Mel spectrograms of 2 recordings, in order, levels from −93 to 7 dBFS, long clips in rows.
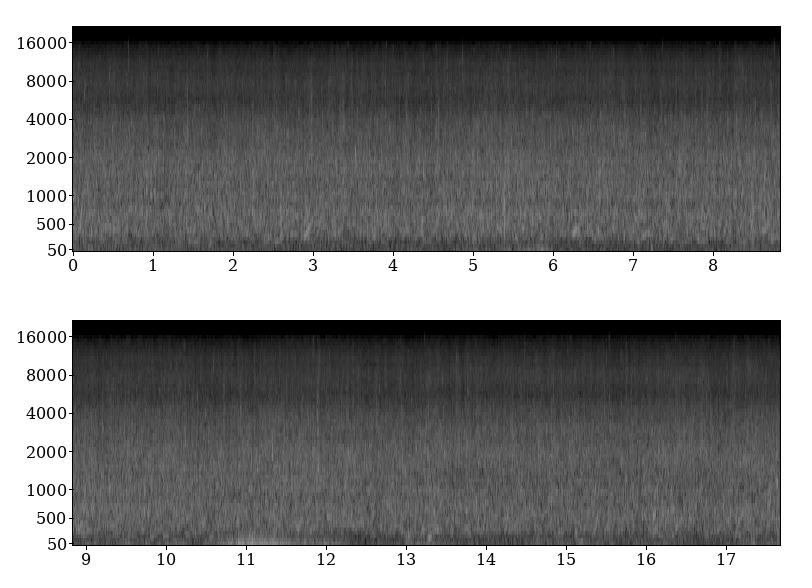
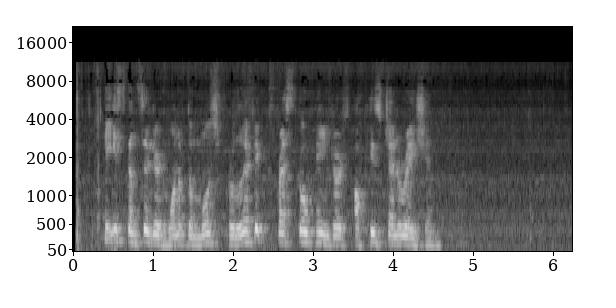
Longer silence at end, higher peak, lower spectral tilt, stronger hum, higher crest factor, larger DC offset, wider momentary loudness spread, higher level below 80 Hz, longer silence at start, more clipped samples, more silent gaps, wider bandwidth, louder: second, 0 s vs 1.65 s; second, -24 dBFS vs -2 dBFS; second, -2 dB/octave vs -6 dB/octave; neither; about the same, 20 dB vs 16 dB; neither; second, 2 LU vs 8 LU; about the same, -56 dBFS vs -52 dBFS; about the same, 0 s vs 0.05 s; neither; neither; first, 16.5 kHz vs 11.5 kHz; second, -41 LUFS vs -18 LUFS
